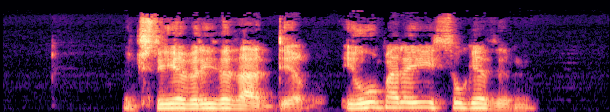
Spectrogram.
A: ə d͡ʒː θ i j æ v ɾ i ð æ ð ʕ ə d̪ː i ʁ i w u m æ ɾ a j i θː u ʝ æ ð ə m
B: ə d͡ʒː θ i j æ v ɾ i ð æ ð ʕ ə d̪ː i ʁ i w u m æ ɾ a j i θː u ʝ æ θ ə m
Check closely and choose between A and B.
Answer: A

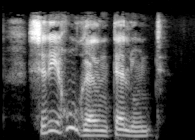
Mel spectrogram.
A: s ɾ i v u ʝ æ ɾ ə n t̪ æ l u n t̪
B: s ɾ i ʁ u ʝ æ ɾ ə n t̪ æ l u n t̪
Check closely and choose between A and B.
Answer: B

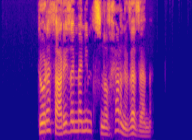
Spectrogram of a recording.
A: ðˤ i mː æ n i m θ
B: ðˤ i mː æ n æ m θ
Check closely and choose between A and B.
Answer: A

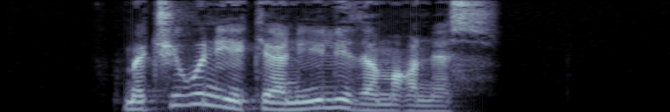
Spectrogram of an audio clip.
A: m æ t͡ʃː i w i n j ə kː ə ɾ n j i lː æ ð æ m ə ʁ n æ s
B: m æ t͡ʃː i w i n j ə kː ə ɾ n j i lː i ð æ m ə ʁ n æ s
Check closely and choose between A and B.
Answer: B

